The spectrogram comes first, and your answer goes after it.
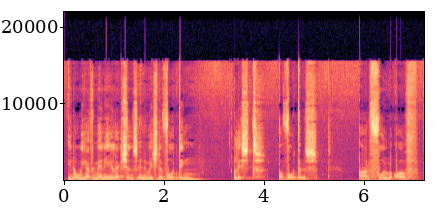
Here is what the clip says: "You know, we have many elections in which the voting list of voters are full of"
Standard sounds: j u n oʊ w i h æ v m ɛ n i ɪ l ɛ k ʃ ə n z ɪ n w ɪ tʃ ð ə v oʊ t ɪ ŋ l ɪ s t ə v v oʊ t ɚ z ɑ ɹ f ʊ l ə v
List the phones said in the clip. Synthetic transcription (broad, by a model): j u n oʊ w i h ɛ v m ɛ n i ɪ l ɛ k ʃ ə n s ɪ n w ɪ tʃ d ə v oʊ t ɪ ŋ l ɪ s t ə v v oʊ t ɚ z ɑ ɹ f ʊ l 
